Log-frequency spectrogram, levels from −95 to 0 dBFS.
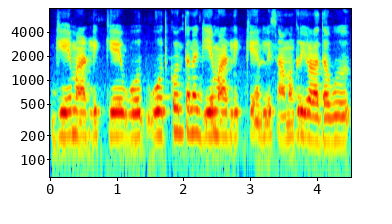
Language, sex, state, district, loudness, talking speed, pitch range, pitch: Kannada, female, Karnataka, Dharwad, -16 LUFS, 105 wpm, 175-200 Hz, 195 Hz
